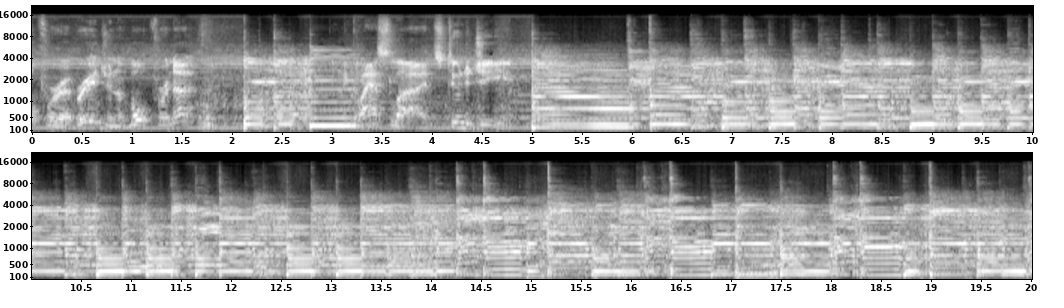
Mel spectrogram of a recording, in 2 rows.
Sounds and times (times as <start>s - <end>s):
Blues: 0.0s - 20.0s
Strum: 1.6s - 20.0s
Acoustic guitar: 4.9s - 20.0s.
